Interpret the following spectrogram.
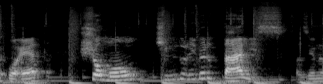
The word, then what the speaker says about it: Chaumont: Aprendi com esse senhor aqui a pronúncia correta. Chaumont, time do Líbero Tales, fazendo a sua estreia internacional na Liga Francesa.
